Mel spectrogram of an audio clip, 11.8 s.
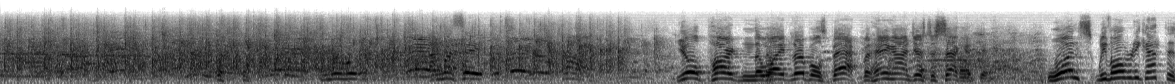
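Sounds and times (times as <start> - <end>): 
audience applause: 0.0 - 6.8
laughter: 0.5 - 6.4, 7.6 - 10.7
speech: 3.2 - 3.8, 4.6 - 5.7, 6.8 - 11.7.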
